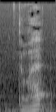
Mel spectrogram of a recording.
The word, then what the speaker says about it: Dalet: Then you get into verses 25 through 32, D-A-L-E-T. You want to give a shot? How do you say that? – Dalet.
